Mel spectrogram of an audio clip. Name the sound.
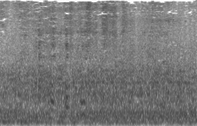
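car driving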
